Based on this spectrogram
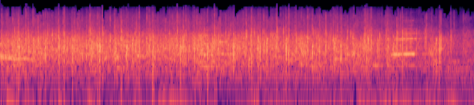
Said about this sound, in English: Look, somebody don't want to clap to that.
